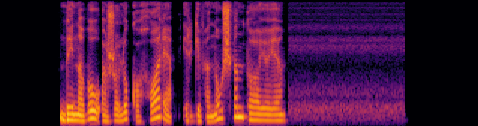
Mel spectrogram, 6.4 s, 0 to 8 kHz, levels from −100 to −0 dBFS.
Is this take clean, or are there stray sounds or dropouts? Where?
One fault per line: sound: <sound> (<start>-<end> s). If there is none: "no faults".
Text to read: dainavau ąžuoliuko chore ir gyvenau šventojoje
no faults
